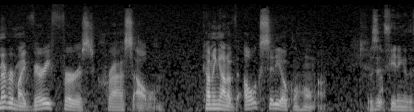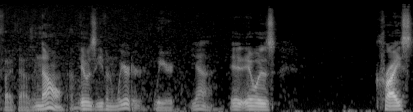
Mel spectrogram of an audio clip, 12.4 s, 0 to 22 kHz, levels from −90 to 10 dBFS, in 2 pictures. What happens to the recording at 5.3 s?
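At 5.3 s the speech carries the overdone noise removal present across the whole clip. An over-aggressive noise reducer pulls frequency bands near its noise estimate far down, taking quiet speech detail with them, so the background drops and breaks up into twinkling specks.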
